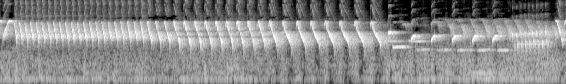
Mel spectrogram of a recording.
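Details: Dense canary song dominated by an extended rapid, rich trill that gradually slows into separate downslurred notes, with a thin steady whistle and a final brief high trill.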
